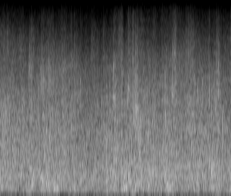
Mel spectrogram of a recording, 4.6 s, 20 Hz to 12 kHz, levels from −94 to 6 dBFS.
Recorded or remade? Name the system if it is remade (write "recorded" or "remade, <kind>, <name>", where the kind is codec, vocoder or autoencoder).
remade, autoencoder, DAC-VAE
